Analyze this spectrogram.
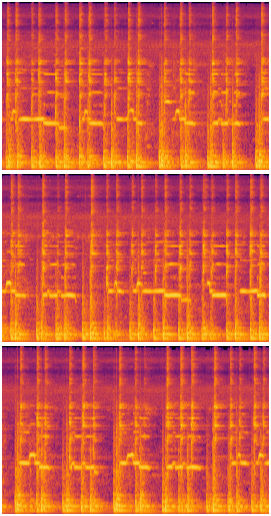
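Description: Kagura accompaniment: a bamboo flute plays a stepping, repeating melody over a dense, steady rhythm of strikes on a small hand-held brass cymbal.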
